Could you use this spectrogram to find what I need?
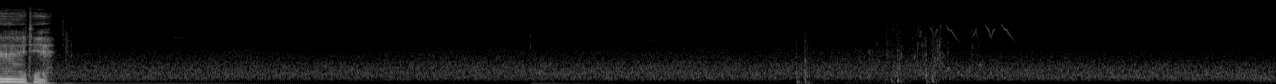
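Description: Water laps gently at a lakeshore.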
